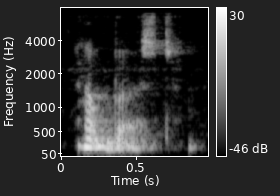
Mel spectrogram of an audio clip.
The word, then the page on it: outburst: British English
